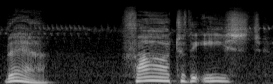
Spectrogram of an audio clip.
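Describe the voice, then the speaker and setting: An actor playing the calm storyteller of a fantasy radio drama, narrating over faint outdoor ambience. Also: male voice, fairly high pitch, extremely slow, a little hiss or hum, full character voice. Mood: measured.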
